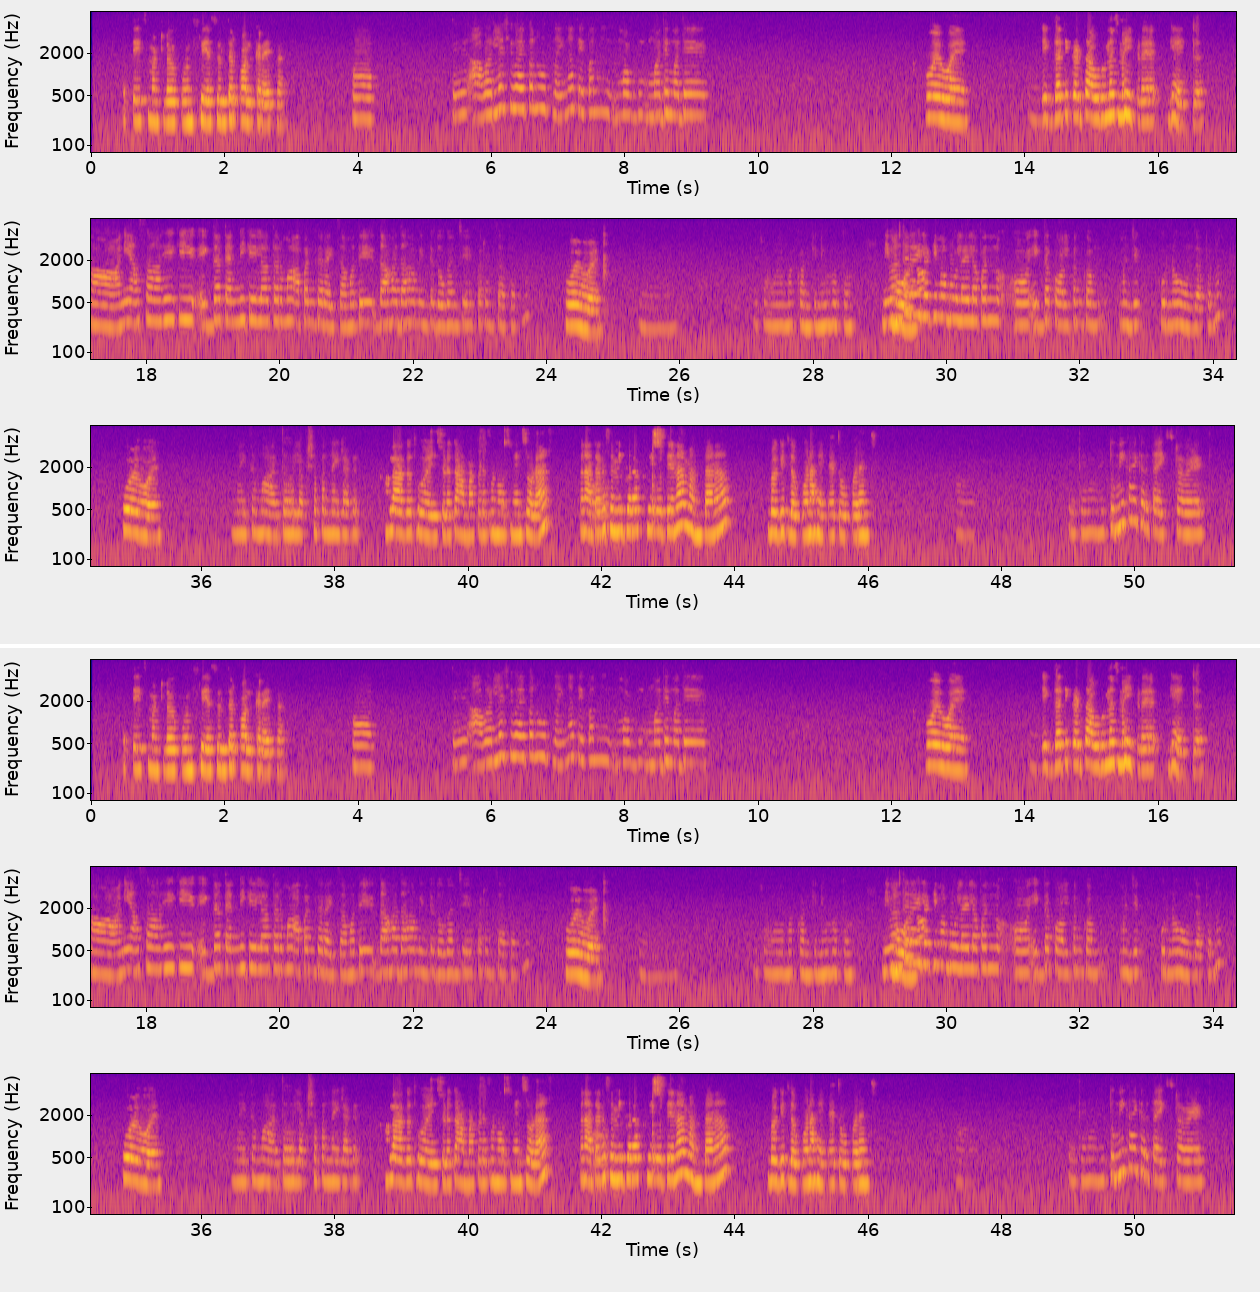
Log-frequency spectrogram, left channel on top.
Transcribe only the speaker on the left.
हो ते आवरल्याशिवाय पण हो. नाही ना ते पण मग मध्ये मध्ये.
हं.
हा आणि असं आहे की एकदा त्यांनी केलं तर मग आपण करायच मग ते दहा दहा. दहा मिनटं दोघांचे परत जातात ना?
हं हं त्याच्यामुळे मग कंटिन्यू होतो, निवांत
राहिलं कि मग बोलायला पणं एकदा कॉल पण कम म्हणजे पूर्ण होऊन जातो ना?
नाही तर मग अर्ध लक्ष पण नाही लागत.
हो.
हा ते तर आहे. तुम्ही काय करता एक्स्ट्रा वेळेत?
